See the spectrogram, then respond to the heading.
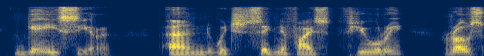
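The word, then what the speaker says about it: Geysir: The gazer, a word the Icelanders pronounce gayer and which signifies fury, rose majestically from its summit.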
